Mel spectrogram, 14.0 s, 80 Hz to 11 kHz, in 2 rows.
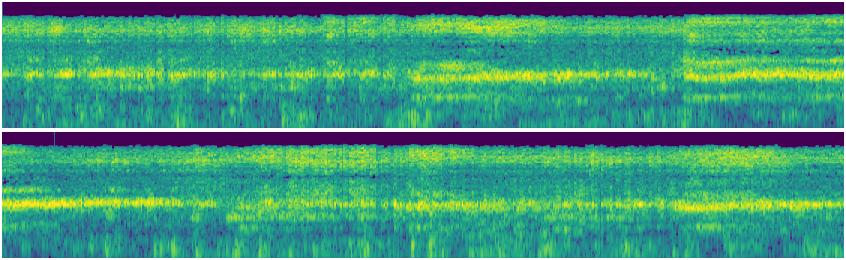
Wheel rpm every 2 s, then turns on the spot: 240, 230, 230, 230, 230, 230, 230.
none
